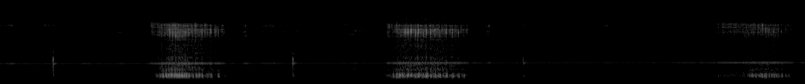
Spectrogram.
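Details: Three hissing, rattly breath noises about three seconds apart over a faint steady tone: snoring in a sleeping 3-month-old Labrador puppy.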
